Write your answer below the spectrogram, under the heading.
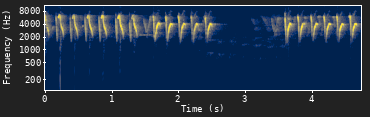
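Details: Bar-winged prinia lure song for a caged semi-active bird, evenly paced series of high, sharp, downslurred chirps, a pause, then another similar run.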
